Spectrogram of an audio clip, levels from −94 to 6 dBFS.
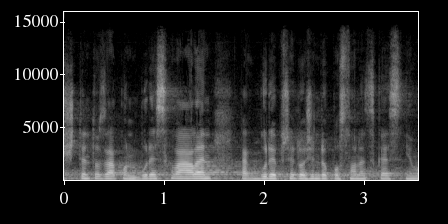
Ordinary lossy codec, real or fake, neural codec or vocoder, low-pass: AAC, 96 kbps; real; none; 14.4 kHz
